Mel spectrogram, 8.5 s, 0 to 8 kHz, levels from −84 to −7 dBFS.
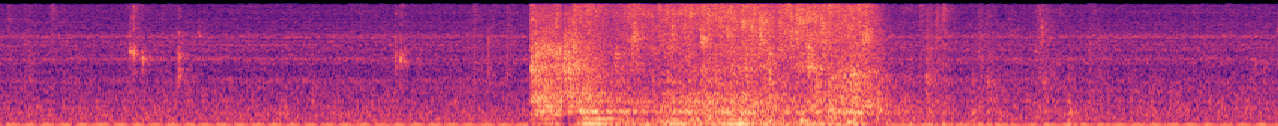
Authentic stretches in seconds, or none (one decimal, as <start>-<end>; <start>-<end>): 0.0-8.5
